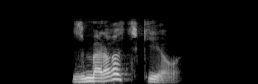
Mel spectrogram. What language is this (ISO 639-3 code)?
kab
